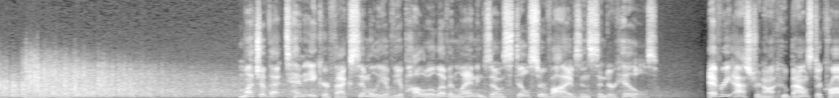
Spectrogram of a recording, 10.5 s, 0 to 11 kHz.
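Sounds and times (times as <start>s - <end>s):
heavy explosive blast digging craters in a cinder field: 0.0s - 5.2s
speech: 3.0s - 8.3s, 8.9s - 10.4s.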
